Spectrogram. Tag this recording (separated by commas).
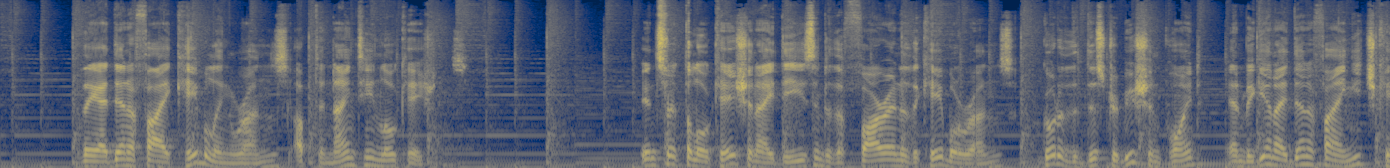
Speech, Music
